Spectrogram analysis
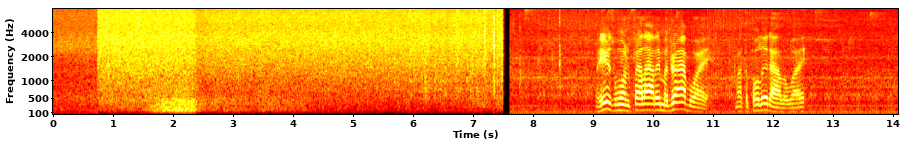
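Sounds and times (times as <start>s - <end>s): heavy rain on trees: 0.0s - 7.6s
low thunder rumble: 1.5s - 2.6s.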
